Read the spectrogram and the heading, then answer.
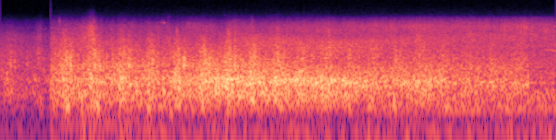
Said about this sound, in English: A car slows to a halt on a dark, wet street.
